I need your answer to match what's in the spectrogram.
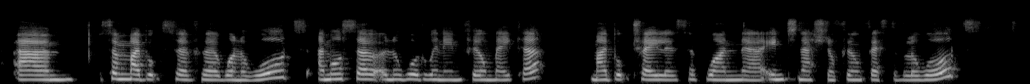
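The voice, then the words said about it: British English accent. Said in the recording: “I'm from the UK, as you can tell from my accent”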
